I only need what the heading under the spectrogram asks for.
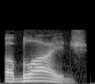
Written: oblige

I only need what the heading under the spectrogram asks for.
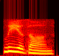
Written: liaison

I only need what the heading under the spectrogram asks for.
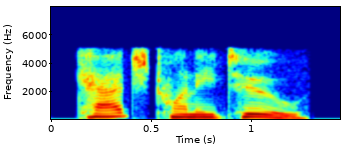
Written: catch-22

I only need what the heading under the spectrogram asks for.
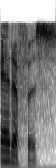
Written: edifice

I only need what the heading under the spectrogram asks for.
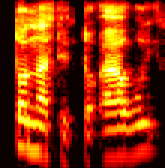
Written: tonalti totlayi

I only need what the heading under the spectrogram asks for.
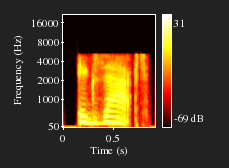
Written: exact

